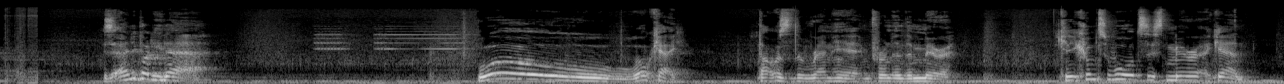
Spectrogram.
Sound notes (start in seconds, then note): 0.0 static; 3.0 beeping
